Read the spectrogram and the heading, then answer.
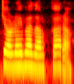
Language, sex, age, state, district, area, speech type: Odia, female, 30-45, Odisha, Kendrapara, urban, spontaneous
